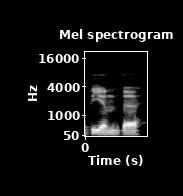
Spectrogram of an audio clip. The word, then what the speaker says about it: BMW: it's BM Oh okay the German yes it is BMV not BMW um yeah I I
